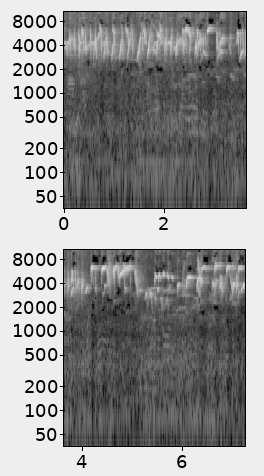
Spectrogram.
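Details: Prize-winning pied ('blorok') Javan bush lark kept for song contests, delivering a rapid, high-pitched medley of chirps, trills and quick slurs, almost without a break.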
